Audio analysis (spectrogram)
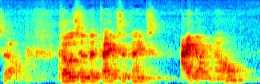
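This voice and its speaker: Moderate speed and a rather high pitch for a man, plus audible echo from the room. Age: 70s. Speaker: council applicant. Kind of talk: public meeting interview. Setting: village council meeting.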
